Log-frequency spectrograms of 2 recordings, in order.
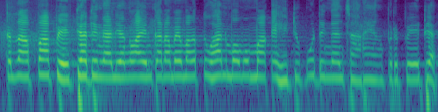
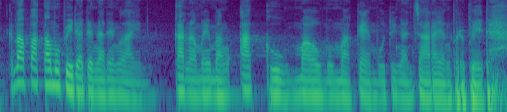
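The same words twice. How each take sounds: First: Higher and louder, rousing: "Kenapa beda dengan yang lain?"; preached again loud. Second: Gentle inner voice. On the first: Acted. Pastor repeating the message to the congregation, rousing and louder. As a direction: proclaim it boldly to the whole church. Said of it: "Ya, sekali lagi". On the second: Retold or imitated. God's quiet voice answering the pastor's prayer, softer and lower. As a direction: lower and softer, tender and calm: "Kenapa kamu beda dengan yang lain?". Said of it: "ada suara lembut di hati".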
